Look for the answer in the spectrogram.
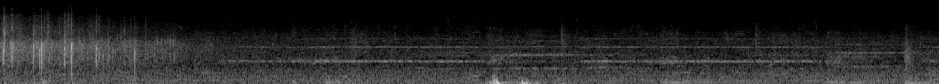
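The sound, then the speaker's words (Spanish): A large crowd in a packed Plaza del Duque applauds steadily and continuously at night as the Misterio de la Sentencia procession float is received, a dense wash of clapping with a few faint sustained tones drifting above it and no one speaking. “Mira cómo se recibe en la Plaza del Duque.”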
